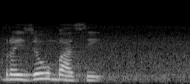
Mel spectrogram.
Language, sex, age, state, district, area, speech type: Bodo, female, 30-45, Assam, Kokrajhar, rural, spontaneous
